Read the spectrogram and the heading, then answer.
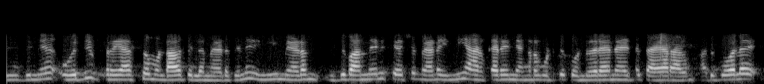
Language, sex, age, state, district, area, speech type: Malayalam, female, 30-45, Kerala, Kottayam, urban, conversation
